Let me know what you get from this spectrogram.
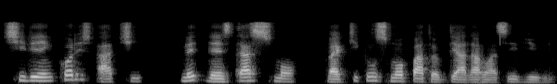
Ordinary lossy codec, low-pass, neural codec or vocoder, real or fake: AAC, 32 kbps; 7.2 kHz; codec, 16 kHz, 0.3 kbps, FocalCodec; fake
